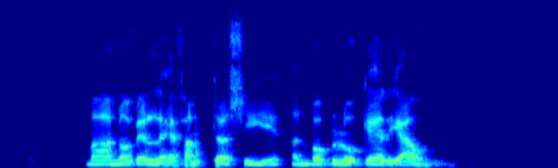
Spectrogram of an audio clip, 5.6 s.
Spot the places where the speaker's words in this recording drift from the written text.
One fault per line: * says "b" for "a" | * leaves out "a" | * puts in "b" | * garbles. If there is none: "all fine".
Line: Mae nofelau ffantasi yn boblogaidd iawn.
all fine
